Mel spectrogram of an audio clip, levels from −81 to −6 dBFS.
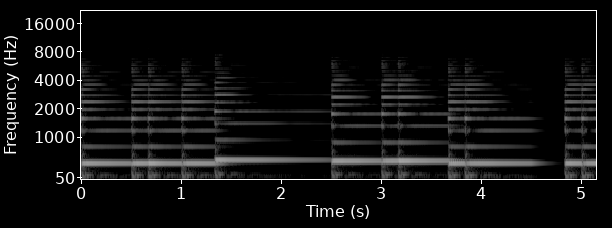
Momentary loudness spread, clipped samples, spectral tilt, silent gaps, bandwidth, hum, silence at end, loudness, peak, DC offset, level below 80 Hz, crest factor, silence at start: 10 LU; under 0.1%; -4.5 dB/octave; none; 8.6 kHz; none; 0 s; -42 LUFS; -30 dBFS; under 0.1%; -68 dBFS; 12 dB; 0 s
